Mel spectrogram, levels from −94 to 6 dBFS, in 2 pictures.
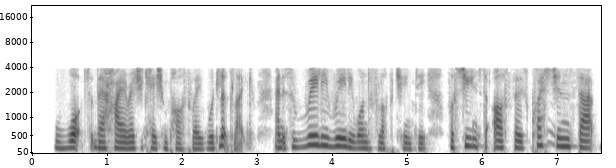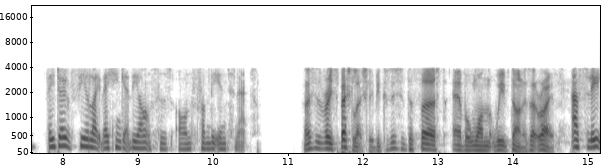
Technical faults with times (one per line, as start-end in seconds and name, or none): none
